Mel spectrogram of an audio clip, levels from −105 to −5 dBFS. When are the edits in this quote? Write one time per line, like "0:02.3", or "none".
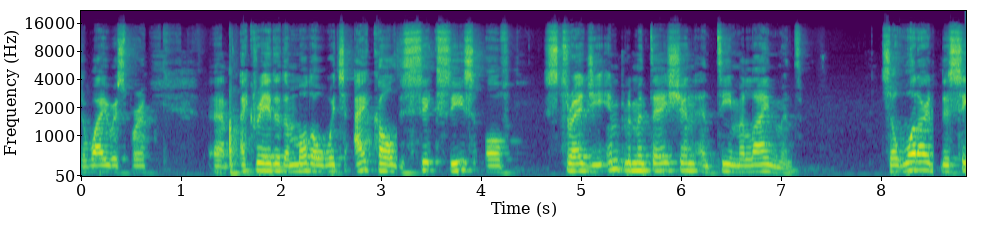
none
